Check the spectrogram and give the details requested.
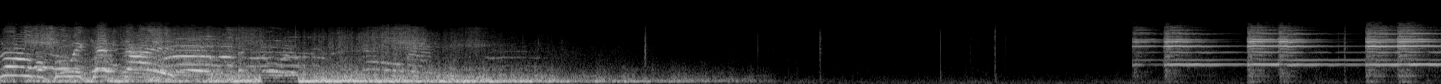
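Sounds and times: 
heavy rumbling roar: 0.0s - 7.6s
speech: 0.8s - 1.4s
ship's bell ringing: 11.3s - 14.4s.

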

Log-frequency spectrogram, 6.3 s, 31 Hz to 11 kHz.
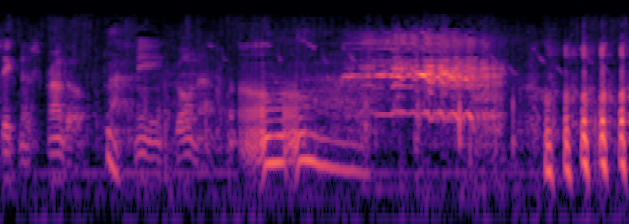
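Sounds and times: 
speech: 0.0s - 4.4s, 5.4s - 6.2s
horse neighing loudly with snorting bursts: 2.3s - 5.2s
laughter: 5.3s - 6.2s.

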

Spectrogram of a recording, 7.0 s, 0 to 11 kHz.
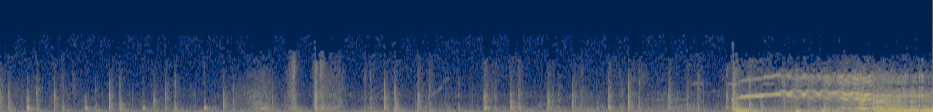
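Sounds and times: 
hooves clopping on hard ground in a patio: 0.0s - 6.9s
horse whinnying: 5.5s - 6.9s.

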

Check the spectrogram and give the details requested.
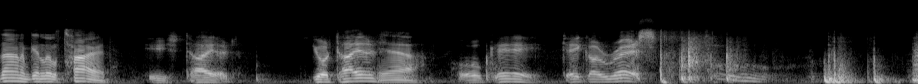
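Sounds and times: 
speech: 0.0s - 6.8s
pistol barrel striking a man's head with dull thunks: 8.2s - 9.0s.

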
